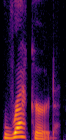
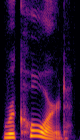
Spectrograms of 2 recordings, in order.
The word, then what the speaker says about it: record: Take the word record. As a noun, the stress is on the first syllable, record. As a verb, the stress is on the second syllable, record.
